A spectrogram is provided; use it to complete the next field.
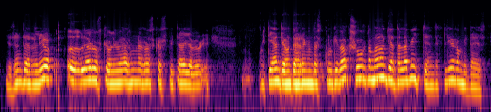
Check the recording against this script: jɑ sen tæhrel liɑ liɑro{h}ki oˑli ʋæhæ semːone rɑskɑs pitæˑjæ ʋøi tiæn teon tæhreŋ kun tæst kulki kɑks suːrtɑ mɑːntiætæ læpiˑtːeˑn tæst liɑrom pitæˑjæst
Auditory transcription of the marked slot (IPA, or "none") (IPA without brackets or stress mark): s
